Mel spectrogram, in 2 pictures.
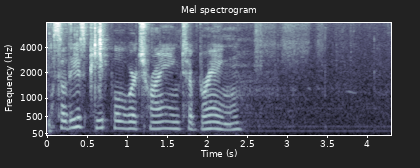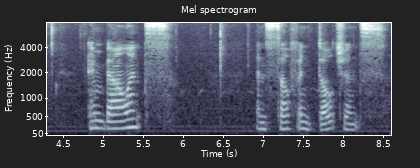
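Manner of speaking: drawn out slow reading; slow each word down for weight; deliberately slow, weighty reading; slow emphasis. Real, not acted.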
